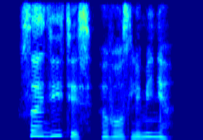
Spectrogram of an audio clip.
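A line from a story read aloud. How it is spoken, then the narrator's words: Sighing. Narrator (Russian): вздохнула она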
